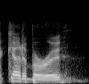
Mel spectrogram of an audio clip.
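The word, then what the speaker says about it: Kota Bharu: How do you spell it? Kotabharu. Kota Baru? Yeah, Kota Baru.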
